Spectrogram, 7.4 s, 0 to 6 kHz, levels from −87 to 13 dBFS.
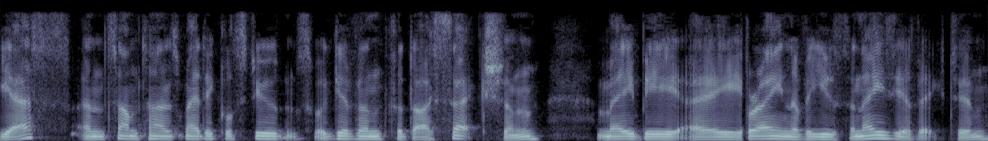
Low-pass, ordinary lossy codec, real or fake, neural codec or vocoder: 5.4 kHz; MP3, 48 kbps; fake; codec, 16 kHz, 8 kbps, FunCodec, trained on LibriTTS, 25 frames a second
